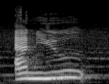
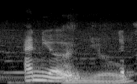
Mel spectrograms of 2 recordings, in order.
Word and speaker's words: Agneau: Agneau. Don't pronounce the G. Agneau.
